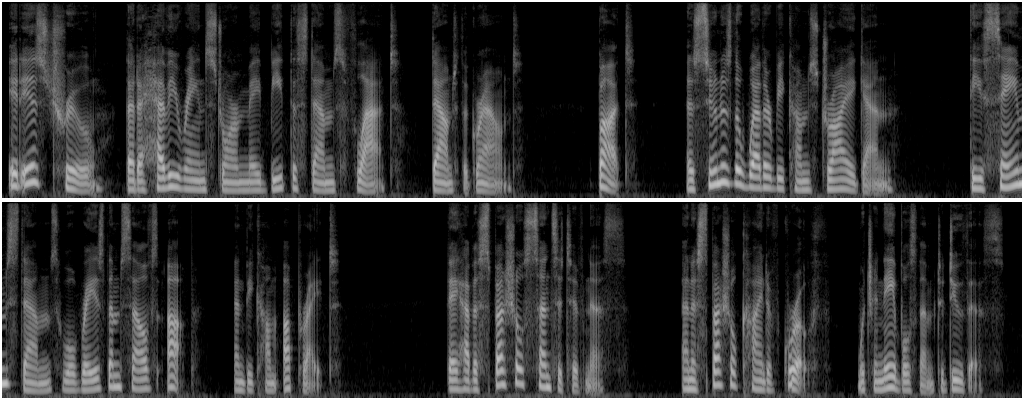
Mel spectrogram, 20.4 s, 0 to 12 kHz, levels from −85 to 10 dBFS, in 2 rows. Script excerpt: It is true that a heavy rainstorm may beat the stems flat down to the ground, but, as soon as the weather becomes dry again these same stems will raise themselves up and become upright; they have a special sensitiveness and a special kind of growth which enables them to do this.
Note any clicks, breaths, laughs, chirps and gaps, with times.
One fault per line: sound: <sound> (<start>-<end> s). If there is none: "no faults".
no faults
